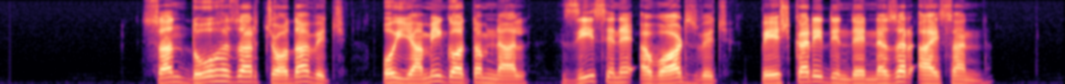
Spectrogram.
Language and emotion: Punjabi, neutral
